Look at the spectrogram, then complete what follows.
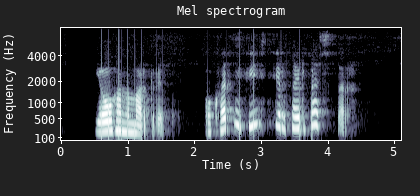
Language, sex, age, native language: Icelandic, female, 40-49, Polish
